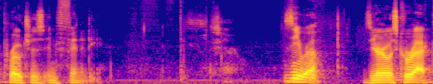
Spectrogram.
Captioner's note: whispers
